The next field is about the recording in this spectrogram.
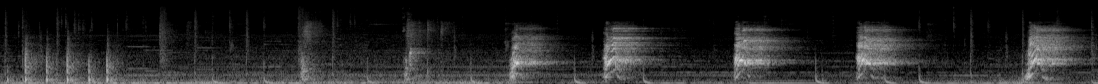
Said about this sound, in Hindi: भौंक रहा था तू इस पे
